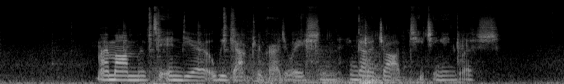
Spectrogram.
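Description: A window creaks as it slides open.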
